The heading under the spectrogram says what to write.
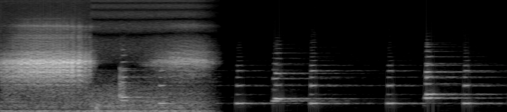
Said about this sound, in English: Let me open the window real quick. It's been really nice, actually, being serenaded by frogs. I wonder what types of frogs they are, though.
